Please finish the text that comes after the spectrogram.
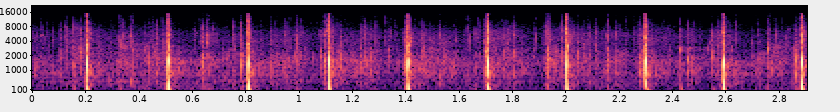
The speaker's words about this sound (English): Don't be shy. Let's give these folks a big round of applause.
